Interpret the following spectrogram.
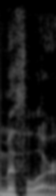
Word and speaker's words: mythallar: So now The mythallar era. we are entering the mythallar era.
